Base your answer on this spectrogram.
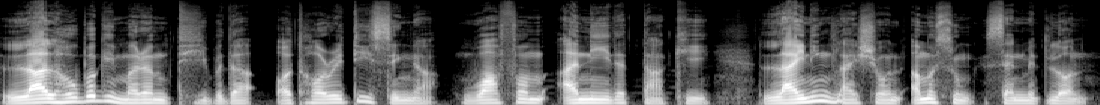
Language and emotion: Manipuri, neutral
